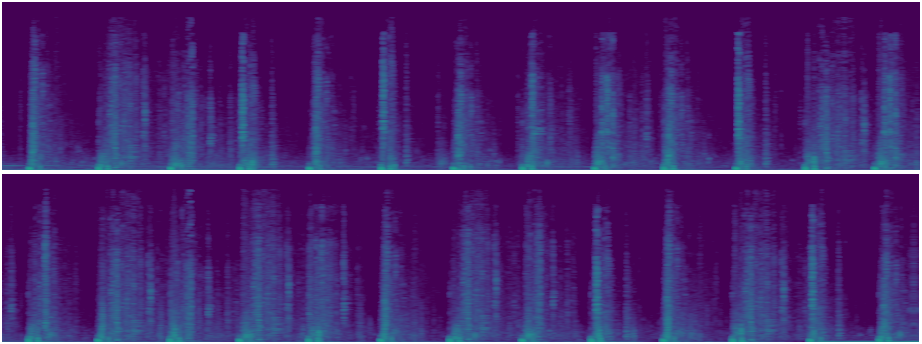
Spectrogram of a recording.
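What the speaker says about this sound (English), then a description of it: "I can hear their footsteps" Pursuers' footsteps in an Elder Scrolls game, a brisk, regular run of heavy steps thudding about twice a second, close and steady throughout, with no speech.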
